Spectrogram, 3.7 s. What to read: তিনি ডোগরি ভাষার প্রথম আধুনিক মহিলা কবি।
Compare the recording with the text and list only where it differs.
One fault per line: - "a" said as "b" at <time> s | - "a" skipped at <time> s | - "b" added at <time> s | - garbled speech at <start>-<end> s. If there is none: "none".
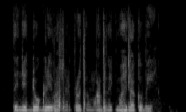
none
